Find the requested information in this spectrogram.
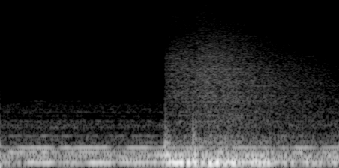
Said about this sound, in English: Here, it was dank, dark, and that noise. A humming, throbbing sound like a sickly heartbeat hiding behind the whir of a great machine.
